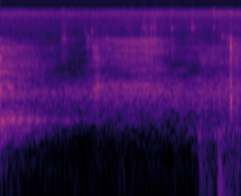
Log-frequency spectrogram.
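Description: Quiet room tone with only faint ticks, as the last word of speech fades at the very start.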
